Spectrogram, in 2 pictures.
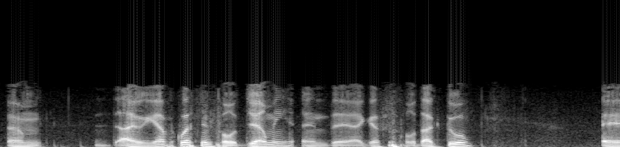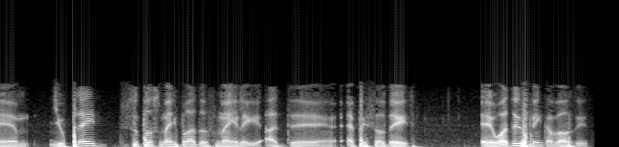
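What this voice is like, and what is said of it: Speaks with a noticeable accent. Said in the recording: “I love your accent. I don't know where you're from, but that's really cool.”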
